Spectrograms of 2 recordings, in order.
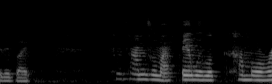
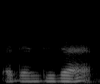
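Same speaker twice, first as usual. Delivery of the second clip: usual speaking voice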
